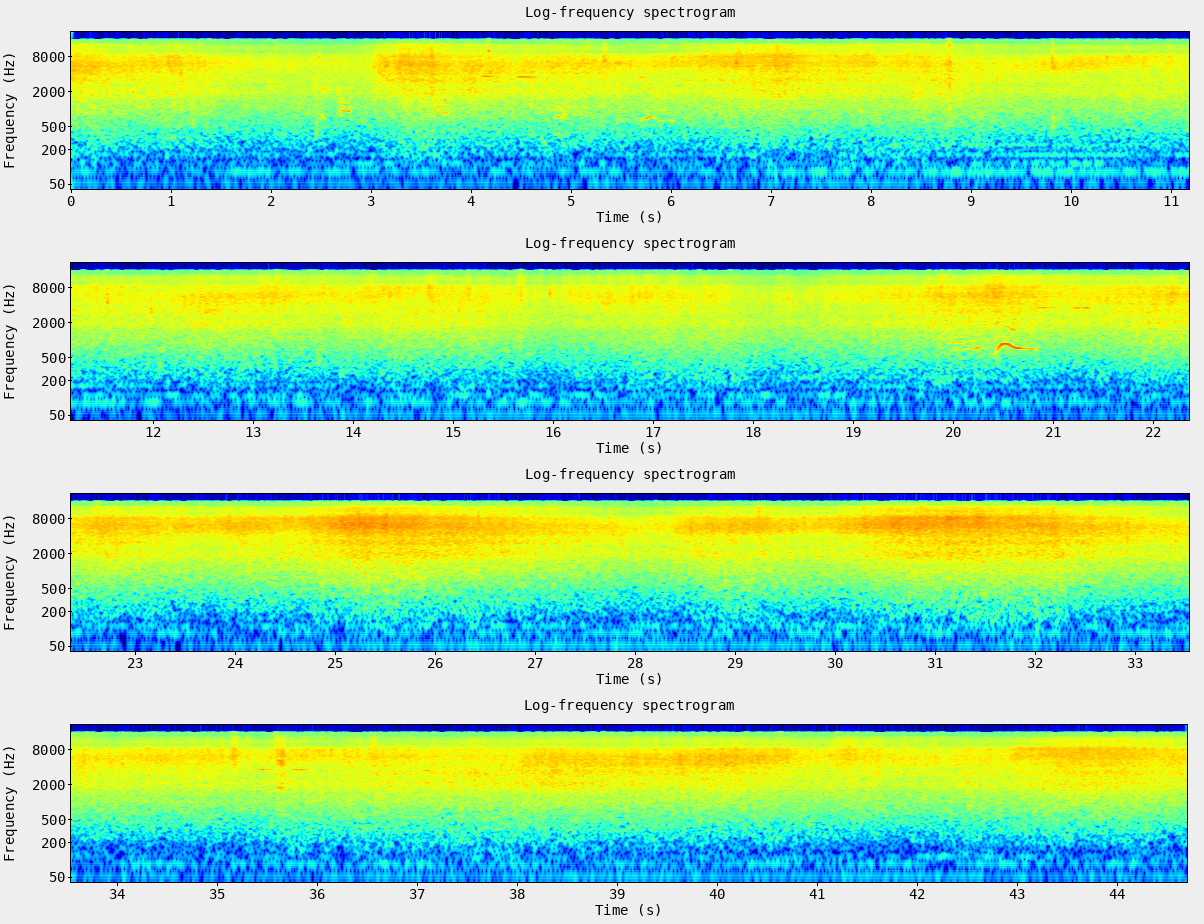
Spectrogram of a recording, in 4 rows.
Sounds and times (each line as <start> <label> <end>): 0.0 waves 44.7
19.8 Intermittent voices 21.0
